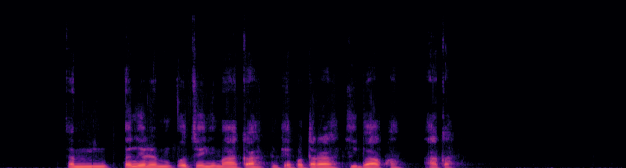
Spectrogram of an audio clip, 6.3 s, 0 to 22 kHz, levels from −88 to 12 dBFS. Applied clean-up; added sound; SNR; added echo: neural mask model DeepFilterNet 3.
